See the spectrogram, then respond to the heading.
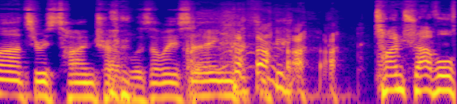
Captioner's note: group laughing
